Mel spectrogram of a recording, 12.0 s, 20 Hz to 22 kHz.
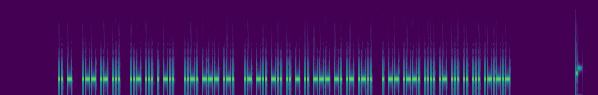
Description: Morse code, heard as a keyed tone, about 40 wpm, 700 Hz. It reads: IT WAS USED FOR ADDITIONAL EMPHASIS.
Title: Sentences from Top 1400 Words 40wpm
